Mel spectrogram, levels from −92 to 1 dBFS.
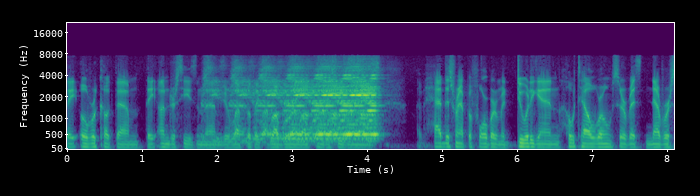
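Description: Feedback howl runs from 1.79 to 4.41 s in this speech recording, peaking about 11 dB above the speech. Two devices in one room share the call, so sound from one loudspeaker reaches the other's microphone and returns louder on each pass. The repeats grow instead of decaying, narrowing to a tone near 2 kHz that pulses roughly every 400 ms, the loop's round-trip delay. Throughout, nothing sits above 8 kHz, which fits a G.722 call codec.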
